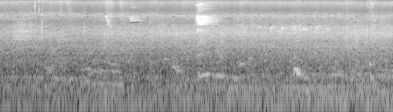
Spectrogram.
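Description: Quiet outdoor background with a few short, faint bird chirps, the sharpest of them about three seconds in.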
